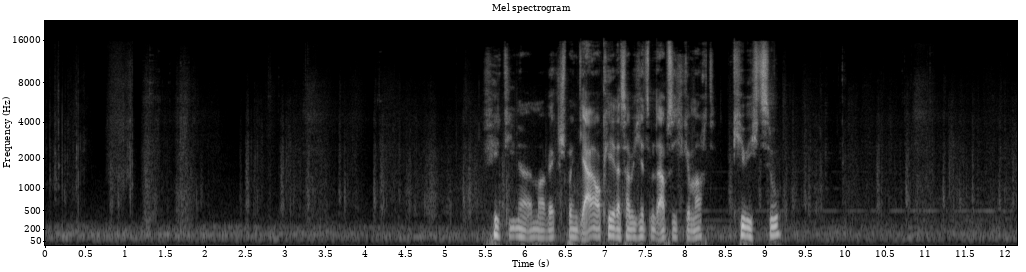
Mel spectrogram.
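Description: Footsteps pad softly across a carpeted floor.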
